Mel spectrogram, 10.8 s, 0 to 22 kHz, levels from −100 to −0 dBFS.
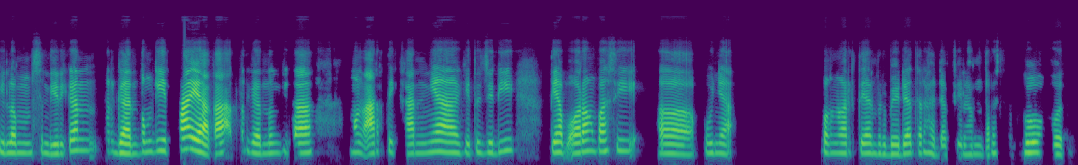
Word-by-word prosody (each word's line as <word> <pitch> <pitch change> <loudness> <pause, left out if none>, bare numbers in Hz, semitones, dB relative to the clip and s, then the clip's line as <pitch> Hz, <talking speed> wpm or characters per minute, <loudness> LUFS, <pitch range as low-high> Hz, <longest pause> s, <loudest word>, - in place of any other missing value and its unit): film 210 -1 -2 0.2
sendiri 195 -2 -4
kan 255 +1 +3 0.2
tergantung 215 -1 +1
kita 250 +2 +2
ya, - - +9
Kak, 205 +2 +6
tergantung 205 -4 -4
kita 215 -2 -1 0.5
mengartikannya 215 +1 0 0.2
gitu. 200 - -9
Jadi, 215 +2 -5 0.5
tiap 220 -1 +2
orang 235 +3 +4
pasti, 240 +2 0 0.4
eee, 195 -1 +2 0.2
punya 205 -1 -6 1.0
pengertian 205 -1 -3
berbeda 190 +1 -3
terhadap 195 -4 -8
film 180 -1 -10
tersebut. 210 0 -4
210 Hz, 120 wpm, -23 LUFS, 195-225 Hz, 1.0 s, ya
